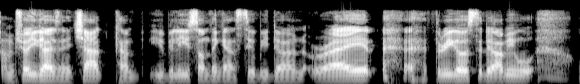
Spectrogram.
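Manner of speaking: normal talking voice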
